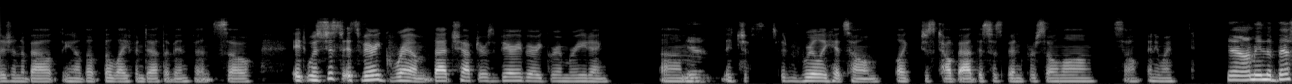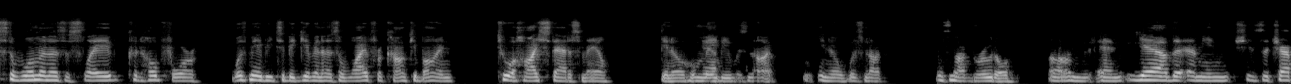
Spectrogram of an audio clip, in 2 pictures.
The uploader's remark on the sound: A live webinar.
